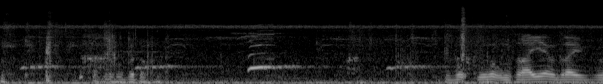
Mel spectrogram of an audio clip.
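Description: Baby long-tailed macaque giving four short coo calls, each held on one steady pitch, then a person's voice about four and a half seconds in.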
